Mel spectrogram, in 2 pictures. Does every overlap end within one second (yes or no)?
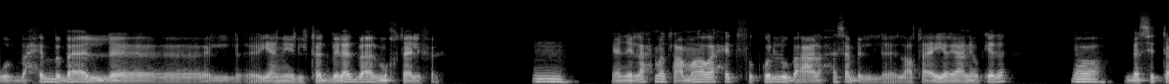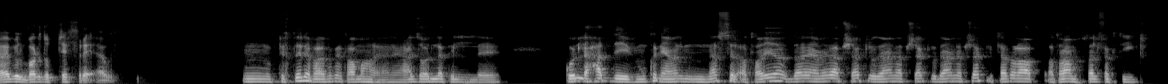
yes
